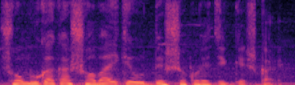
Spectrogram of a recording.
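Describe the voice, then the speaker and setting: A man's voice: on the high side, very animated, quick pace, darkish tone, faint music behind. A man narrating a scripted horror cartoon as a dramatic storyteller.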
